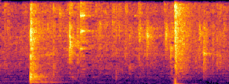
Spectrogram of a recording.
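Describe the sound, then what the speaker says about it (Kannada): Curry leaves drop into hot oil in a pan, giving brief sizzling bursts with a couple of sharp crackles and light stirring sounds in between. "ಇದು ಎಣ್ಣೆ ಕೂಡ ಕಾದಿದೆ. ನೋಡಿ, ಇದಕ್ಕೆ ಕರಿಬೇವು ಕೂಡ ಹಾಕ್ತಾ ಇದ್ದೀನಿ."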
